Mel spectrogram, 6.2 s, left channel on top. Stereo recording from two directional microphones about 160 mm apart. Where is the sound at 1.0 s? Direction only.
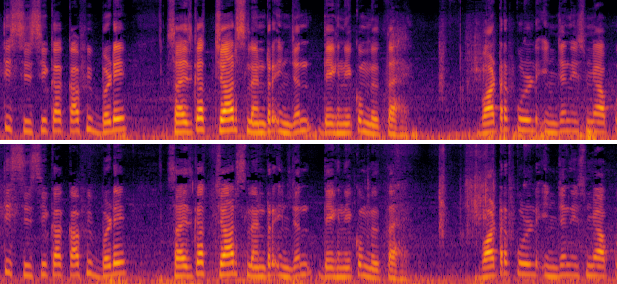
50° left (ahead or behind).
